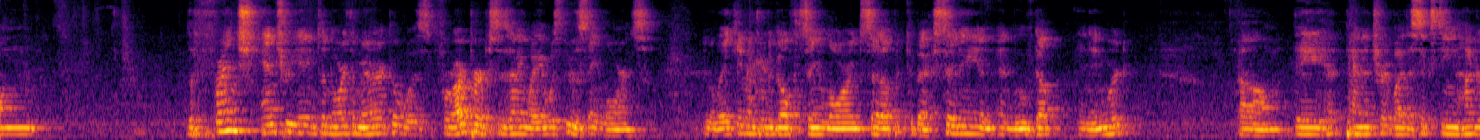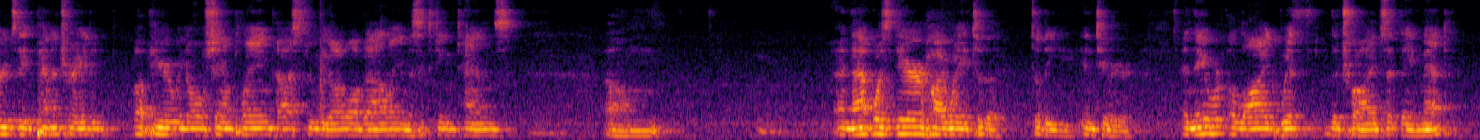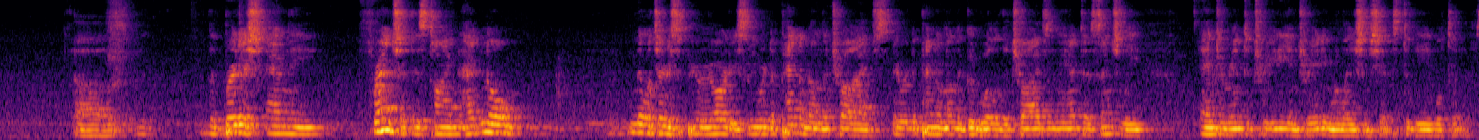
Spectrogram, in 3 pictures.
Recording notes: Presented December 8th 2015 at Octopus Books in Ottawa, unceded Algonquin territory.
